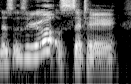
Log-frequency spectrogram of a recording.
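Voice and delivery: bad villain voice, high, swooping, very drawn out. Explaining a creative choice, the speaker quotes a villain's speech; bad Bane impression. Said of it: "the worst Bane impression you'll ever hear".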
